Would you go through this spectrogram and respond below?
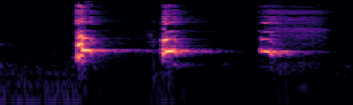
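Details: Six-month-old female rough collie puppy, angry at night, gives three sharp yappy barks, each dropping into a short fading tonal tail, about half a second apart; a woman scolds it between barks.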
